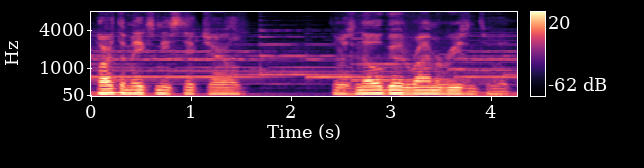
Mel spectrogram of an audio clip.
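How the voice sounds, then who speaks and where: Guy playing tired bitter cop, low voice, brooding tough talk, crime radio drama, music behind. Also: steady tone, normal speed, natural voice. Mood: bitter, resigned. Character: weary, bitter, vengeful male police detective with demons. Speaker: police detective. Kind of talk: gritty crime audio drama acting.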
